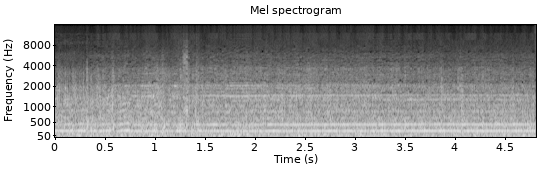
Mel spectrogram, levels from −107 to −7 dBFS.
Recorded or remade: recorded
